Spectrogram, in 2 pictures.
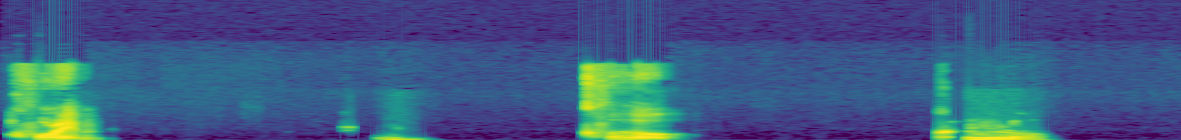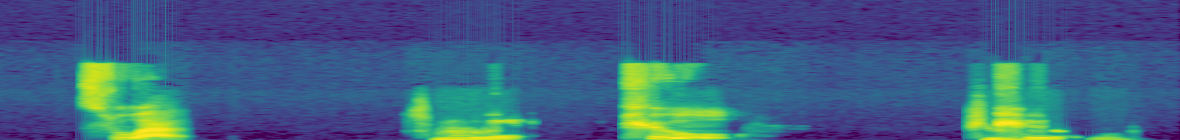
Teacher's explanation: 유성음으로 발음하려고 노력하실 거예요. 근데 그게 아니라, 무성음 뒤에 있는 활음과 유음은 어떻게 된다? 무성음화된다. 디보이싱 된다는 뜻입니다.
